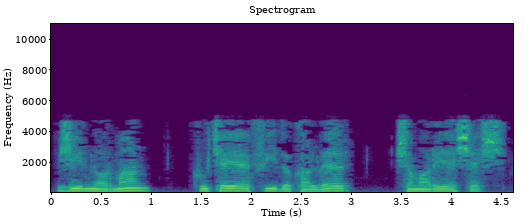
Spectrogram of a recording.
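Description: A man's voice: mid-range voice, fairly even intonation, close to an everyday voice. A man voicing a stern, cold police inspector who speaks in curt, clipped questions. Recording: muffled lo-fi recording.

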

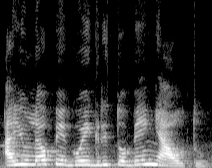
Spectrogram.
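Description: High-voiced Brazilian woman telling a ghost story. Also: expressive, normal speed. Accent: Brazilian Portuguese. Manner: chatty, musing aloud with rhetorical questions. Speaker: channel host telling viewers' paranormal stories. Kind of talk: casual storytelling.

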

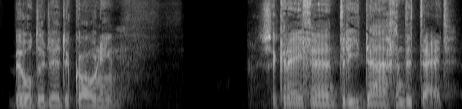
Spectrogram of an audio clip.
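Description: A man narrating a storybook tale in a slow, measured reading voice. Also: medium pitch, pushed and bright. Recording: long hall reverb.

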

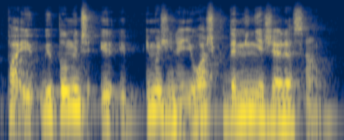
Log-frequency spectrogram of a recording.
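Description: Portuguese teen rambling on his podcast, super dark mellow tone, lots of filler. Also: a little high, expressive, fast, highs cut off. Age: teens. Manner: rambling, hesitant, slangy with frequent "pá" and English words. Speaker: podcast host. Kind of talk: casual solo podcast monologue.

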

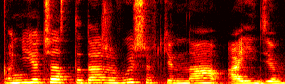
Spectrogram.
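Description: A woman embroiderer and shop owner appears as a podcast guest, chatting casually in a slightly high, slightly slow voice. She is a lively storyteller who laughs often, with a little hiss or hum in the recording.

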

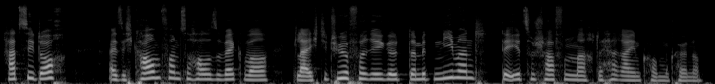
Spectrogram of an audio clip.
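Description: A woman voicing a soft-spoken, trusting poor husband. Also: a little high, moderate pace, clear, resonant tone, dry recording, clean studio sound, close to an everyday voice. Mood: pious. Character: poor trusting husband, a humble pious mason. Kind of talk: audiobook character voice.

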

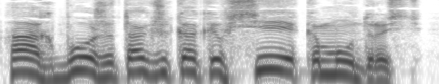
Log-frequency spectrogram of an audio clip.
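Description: For an audiobook, a male reader voices an impulsive young woman who blushes easily and is eager to talk, pitching noticeably higher and tumbling into excited, rushing, emotional exclamations. The recording is dry and close with no echo.

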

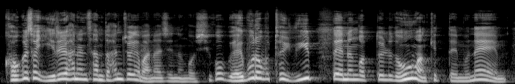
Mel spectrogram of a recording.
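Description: A woman co-hosting a book talk show, explaining a book's points in a clear, engaged way. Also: medium pitch, expressive, quick pace, a little mellow. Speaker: podcast co-host. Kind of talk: casual talk-show chat.

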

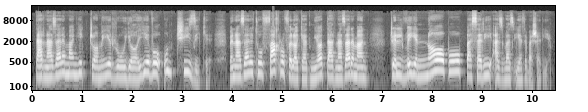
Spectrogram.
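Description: A woman voicing a calm, teasing painter. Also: medium pitch, natural voice. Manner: unhurried, teasing. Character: calm, amused male painter, self-assured.

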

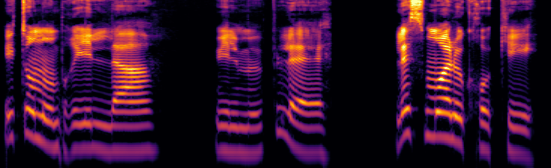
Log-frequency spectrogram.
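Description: A woman voicing a cold, greedy wolf in a storybook reading, speaking low, slow and menacing. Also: expressive, smooth, no room sound, studio quality.

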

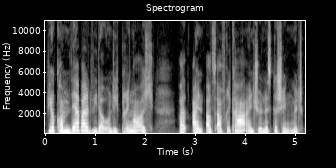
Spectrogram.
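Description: A gentle, kindly old animal doctor from a children's storybook, speaking in a soothing tone, as a woman reads him aloud. The voice sits high and carries a gravelly edge, close and dry. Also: fairly even intonation, moderate pace, dry recording.

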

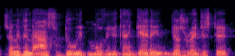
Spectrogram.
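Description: Speaking at a racing clip with a husky, medium-pitched voice, this middle-aged Nigerian man works as a logistics consultant. He's animated in a casual interview, often restarting and dropping "you know."

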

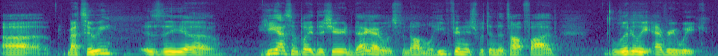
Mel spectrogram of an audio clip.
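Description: A man's voice: on the high side, normal speed. A man from Oklahoma co-hosting a casual golf podcast, rambling and joking at his own expense. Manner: joking, rambling, self-mocking. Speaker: podcast co-host. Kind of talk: casual sports chat.

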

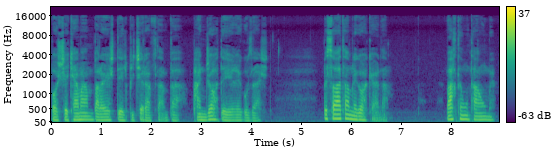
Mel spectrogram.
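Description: A man narrating a first-person audiobook in a measured, dramatic way, sometimes dropping to a hush. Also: fairly low pitch, gravelly, breathy edge.

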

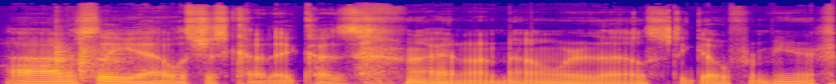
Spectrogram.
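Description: A young man hosting a casual podcast, excitable and joking, swearing freely as he argues with a friend. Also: deep voice, moderate pace, creaky, husky, no echo, clean studio sound. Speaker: podcast host. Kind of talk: casual argumentative chat.

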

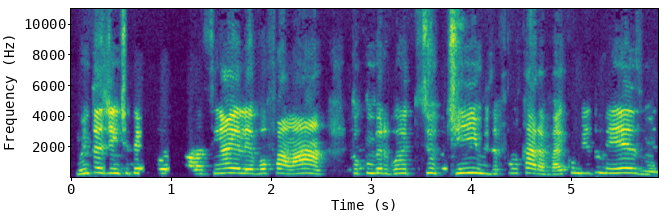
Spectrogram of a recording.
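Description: Woman, Brazilian accent, high voice, enthusiastic, expressive host. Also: fairly quick. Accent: Brazilian Portuguese. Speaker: podcast host. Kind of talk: casual interview chat.

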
